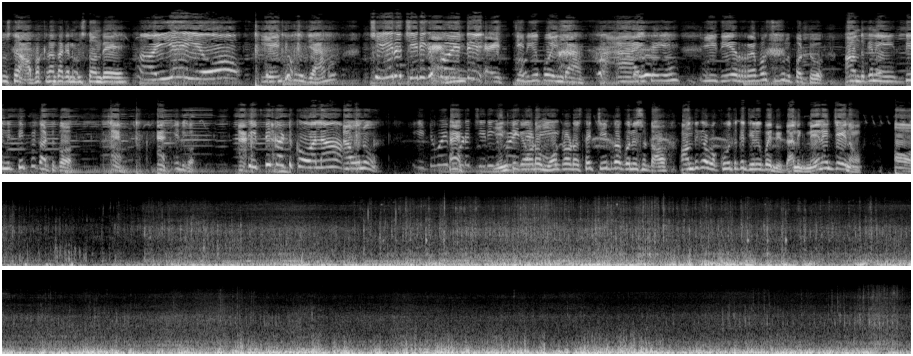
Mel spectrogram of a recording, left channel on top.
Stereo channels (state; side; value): different; both; correlation 0.00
